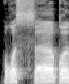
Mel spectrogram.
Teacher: غین اور قاف حروف مستعلیہ میں سے ہے، اور غین حروف حلقی میں سے بھی ہے، موٹا بھی کریں گے. اور سین کو حروف سفیریہ میں سے ہے، اس کو باریک کر کے پڑھیں گے، اس کو سیٹی کی آواز سے پڑھیں گے. قاف کے اوپر ہم اخفا کریں گے.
